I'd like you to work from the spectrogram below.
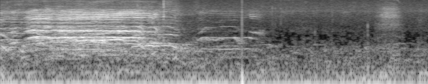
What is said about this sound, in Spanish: Y los niños que decían, niños, Niños, fuerte, ahora sí pueden gritar.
